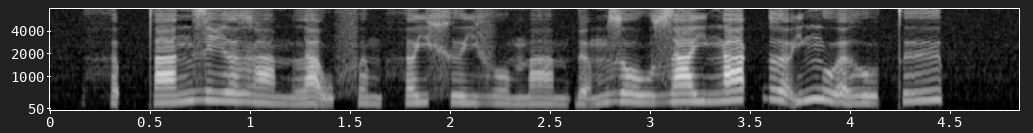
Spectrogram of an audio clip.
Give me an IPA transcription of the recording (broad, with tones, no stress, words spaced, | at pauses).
hə˨˩p̚ t̪a˨˦nzi˧ə̯ɣa̤˨˩mla̰˧˨w fə̤˨˩mhə˧j xɨ˧j vo̤˨˩ ma̤˨˩mɗə̰˧˥mzo˧w za˧jŋa˦˥k̚ɣə̰˧˥j ŋṵ˧˨ə̯ɣṵ˧˨ t̪ɨ˦˥p̚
